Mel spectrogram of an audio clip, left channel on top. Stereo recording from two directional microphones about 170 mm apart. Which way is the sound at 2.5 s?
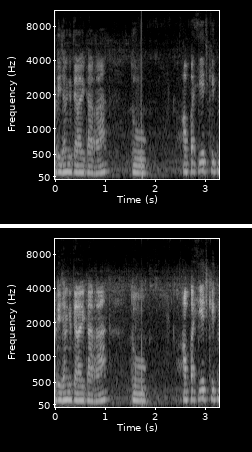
5° left (ahead or behind).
